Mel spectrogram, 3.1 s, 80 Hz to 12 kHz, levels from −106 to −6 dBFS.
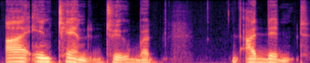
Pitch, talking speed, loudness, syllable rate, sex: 115 Hz, 95 wpm, -18 LUFS, 3.9 syllables/s, male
